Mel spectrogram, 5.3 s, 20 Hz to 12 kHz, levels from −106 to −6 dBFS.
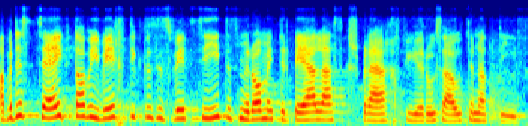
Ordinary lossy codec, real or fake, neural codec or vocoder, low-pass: Opus, 24 kbps; fake; codec, 16 kHz, 4 kbps, FreqCodec, larger model; 7.2 kHz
